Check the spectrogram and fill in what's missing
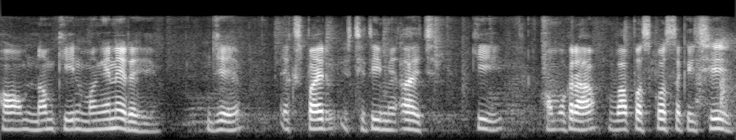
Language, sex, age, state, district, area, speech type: Maithili, male, 30-45, Bihar, Madhubani, rural, spontaneous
